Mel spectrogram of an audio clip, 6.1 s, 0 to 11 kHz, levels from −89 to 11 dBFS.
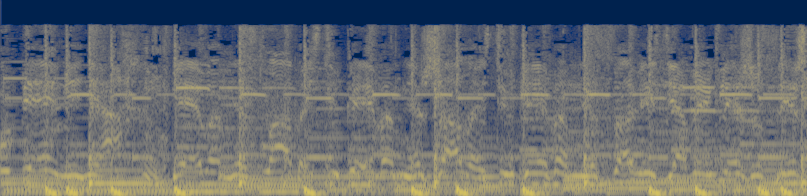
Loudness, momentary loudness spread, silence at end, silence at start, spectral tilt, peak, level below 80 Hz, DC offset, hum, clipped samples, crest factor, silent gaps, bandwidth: -14 LUFS; 3 LU; 0 s; 0 s; -5.5 dB/octave; 0 dBFS; -18 dBFS; 0.4%; none; under 0.1%; 14 dB; none; 7.4 kHz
